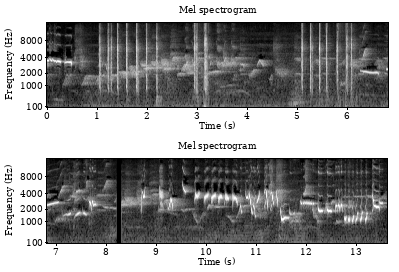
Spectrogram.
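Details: White-rumped shama in full song, 'kéo thuốc lào' and 'hót giọng dây' styles: rapid trains of dry clicks mixed with varied warbled and whistled phrases, growing into a dense, fast run of rising and falling notes.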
